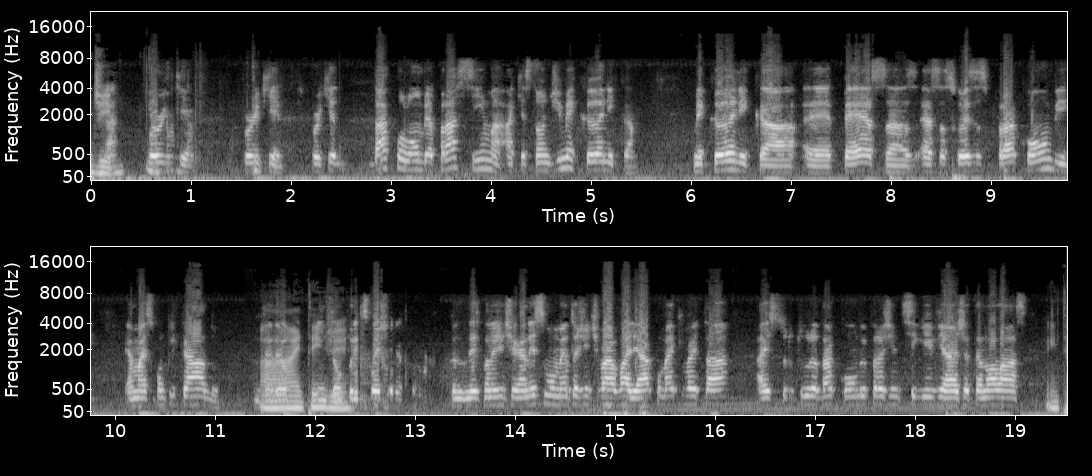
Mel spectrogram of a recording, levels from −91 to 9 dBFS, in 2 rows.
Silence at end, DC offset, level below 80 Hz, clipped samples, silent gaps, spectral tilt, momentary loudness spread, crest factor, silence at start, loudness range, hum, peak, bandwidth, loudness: 0 s; under 0.1%; -38 dBFS; under 0.1%; none; -5 dB/octave; 11 LU; 12 dB; 0 s; 4 LU; none; 0 dBFS; 10 kHz; -13 LUFS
